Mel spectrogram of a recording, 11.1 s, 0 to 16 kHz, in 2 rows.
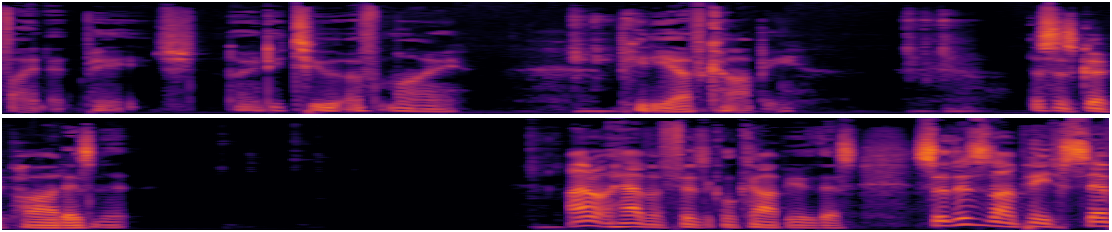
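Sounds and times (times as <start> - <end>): man speaking: 0.0 - 2.4, 3.0 - 4.2, 5.1 - 6.3, 8.3 - 11.0
computer keyboard clicks: 2.8 - 3.2, 4.5 - 4.9, 6.6 - 7.3, 8.2 - 8.8.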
